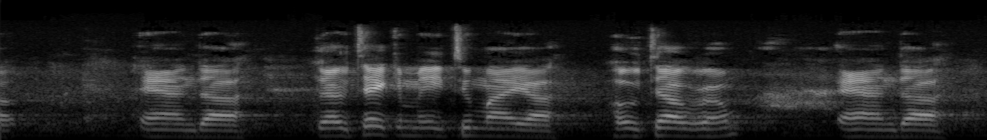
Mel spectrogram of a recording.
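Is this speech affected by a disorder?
Yes: ALS.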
